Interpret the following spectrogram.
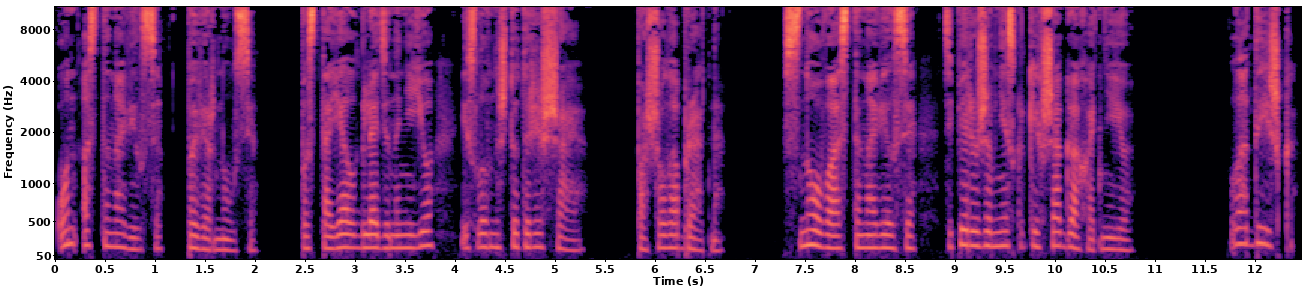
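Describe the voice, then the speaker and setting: An audiobook narrator reading a romance fantasy in an even, measured storytelling manner. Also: medium pitch, dry recording, studio quality.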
